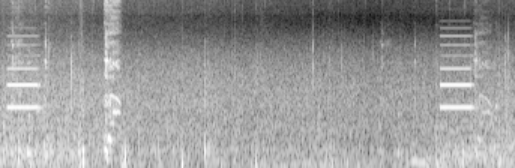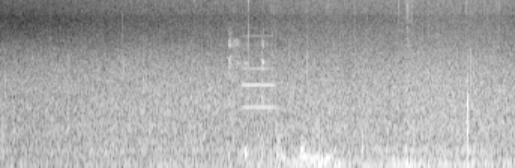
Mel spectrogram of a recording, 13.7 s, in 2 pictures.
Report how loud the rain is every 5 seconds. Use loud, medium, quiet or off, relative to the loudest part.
medium, medium, loud.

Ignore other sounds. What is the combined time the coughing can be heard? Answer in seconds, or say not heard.
4 s.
